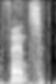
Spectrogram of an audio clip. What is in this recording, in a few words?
fence, radio bot; cstrike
